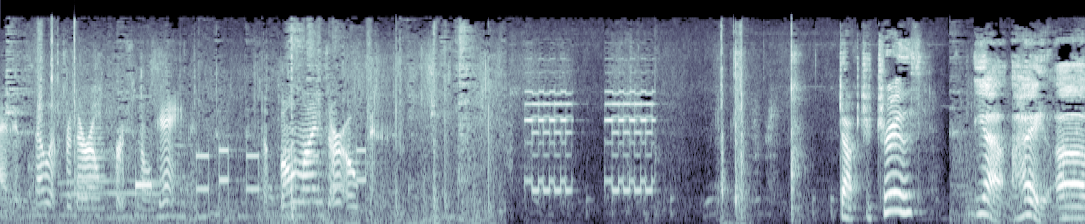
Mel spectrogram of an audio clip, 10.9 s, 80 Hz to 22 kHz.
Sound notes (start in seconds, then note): 2.6 phone beeping; 5.1 phone rings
